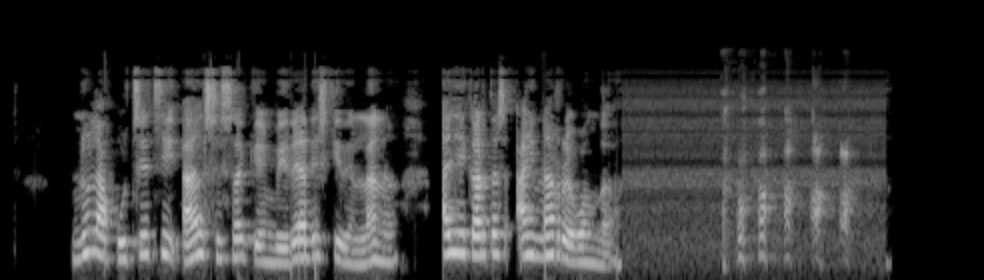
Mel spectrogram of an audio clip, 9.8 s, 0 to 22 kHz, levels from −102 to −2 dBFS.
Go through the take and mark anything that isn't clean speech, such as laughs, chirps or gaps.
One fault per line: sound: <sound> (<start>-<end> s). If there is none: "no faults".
sound: laugh (7.2-8.7 s)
